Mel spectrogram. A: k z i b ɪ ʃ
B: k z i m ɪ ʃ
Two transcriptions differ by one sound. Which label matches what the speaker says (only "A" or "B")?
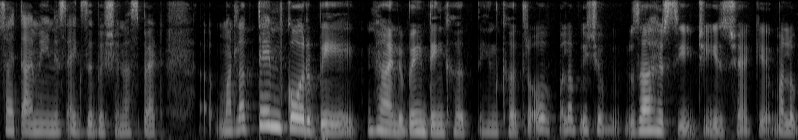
A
